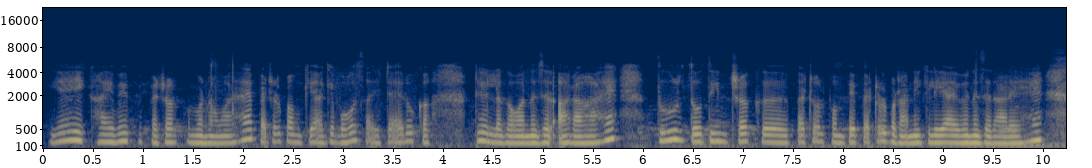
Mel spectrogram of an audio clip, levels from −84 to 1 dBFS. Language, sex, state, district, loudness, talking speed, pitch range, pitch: Hindi, female, Bihar, Araria, -31 LUFS, 230 wpm, 160-190 Hz, 170 Hz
